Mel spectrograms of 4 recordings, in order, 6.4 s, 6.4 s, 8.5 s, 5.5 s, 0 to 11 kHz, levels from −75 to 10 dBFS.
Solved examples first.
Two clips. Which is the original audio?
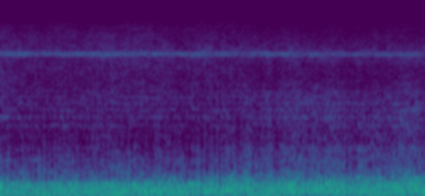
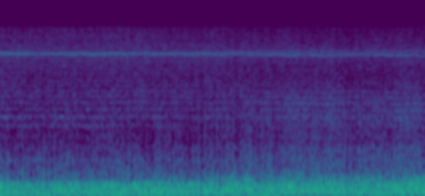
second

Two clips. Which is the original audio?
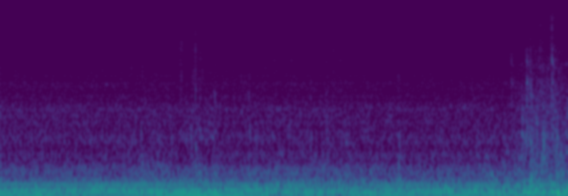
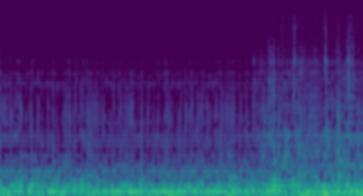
first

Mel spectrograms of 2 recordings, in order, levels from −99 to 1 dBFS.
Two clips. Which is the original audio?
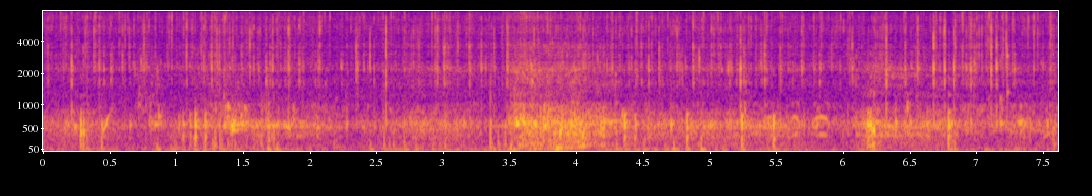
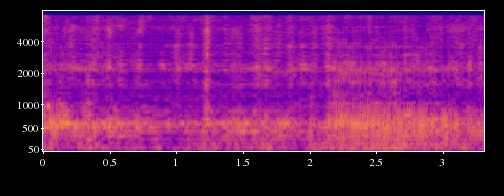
first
